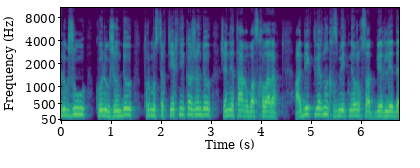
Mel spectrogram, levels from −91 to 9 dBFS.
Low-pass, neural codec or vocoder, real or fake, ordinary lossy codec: none; none; real; none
